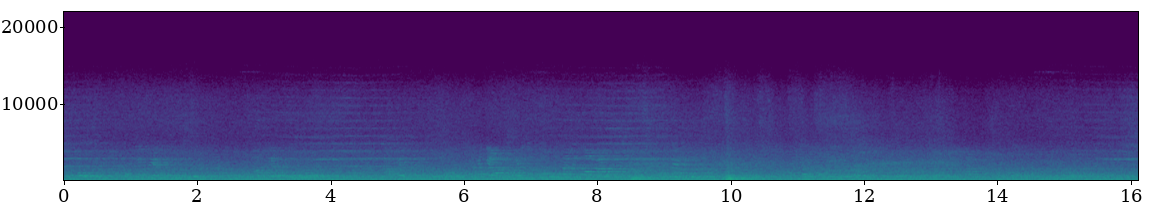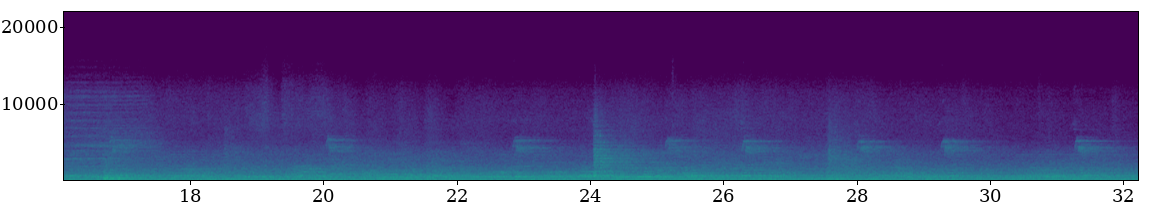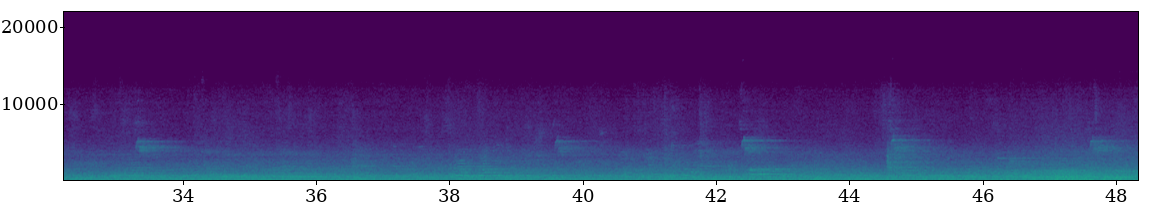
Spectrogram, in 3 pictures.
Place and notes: Inside the Ribeira Market, people, space resonance, vegetables and food chopping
